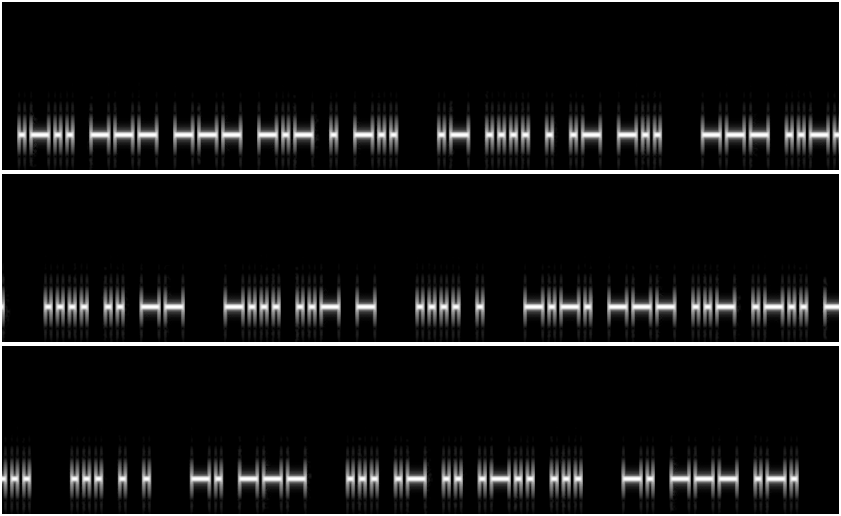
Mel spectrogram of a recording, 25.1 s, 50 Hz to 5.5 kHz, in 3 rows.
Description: Morse code, heard as a keyed tone, about 20 wpm, 600 Hz. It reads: LOOKED AHEAD OF HIM BUT HE COULD SEE NO SAILS NOR
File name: the old man and the sea part 2 20wpm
